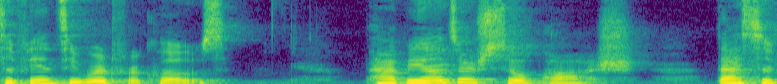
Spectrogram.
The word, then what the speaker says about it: papillon: You say it like this, papillon. In French it means butterfly.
